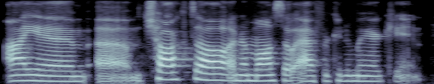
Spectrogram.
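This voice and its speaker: Country woman chatting on a live stream, folksy and relaxed, mid pitch. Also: a little fast, creaky. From Southeast Oklahoma. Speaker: vlog host. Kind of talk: casual live chat.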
